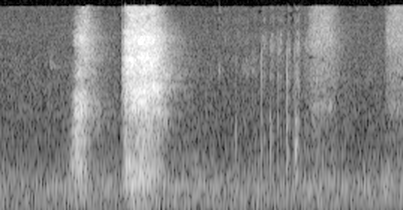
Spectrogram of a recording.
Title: Squeaky gets mad if someone sneezes!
